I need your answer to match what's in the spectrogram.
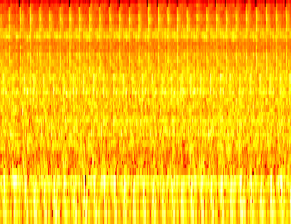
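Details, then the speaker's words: Suzuki Smash single, hot, smoky and rough complaint: uneven, lumpy idle with loud low pulsing beat and rough misses after carburetor adjustment; engine judged to be leaking compression, exhaust showing black. "Nah, mesin maunya di segini ya. Ini bocor, ini ada kompresi bocor."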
